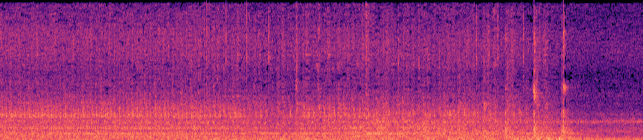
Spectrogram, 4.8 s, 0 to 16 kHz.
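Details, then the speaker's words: Toyota Camry (2010–2022 generation) petrol engine idling roughly with an uneven, stumbling beat; plugs and coils checked, two rear cylinders not firing, causing misfire, shaking and power loss; car also reported burning oil. "है ना तो ये दो पलक सही कम कर रहे हैं ये दो वाल इसके पीछे वाले यानी की मिसिंग कर रहे हैं ठीक है"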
